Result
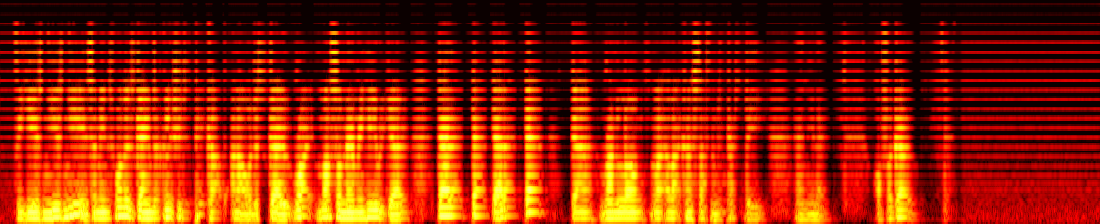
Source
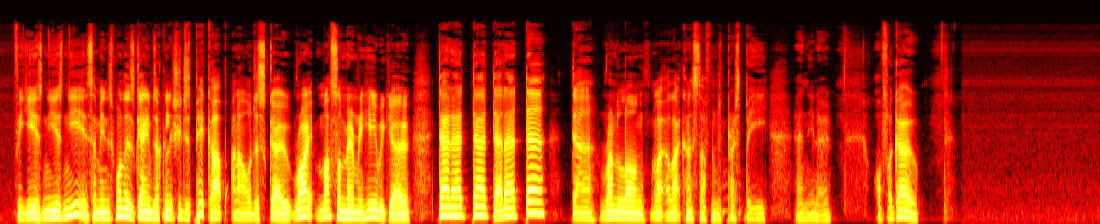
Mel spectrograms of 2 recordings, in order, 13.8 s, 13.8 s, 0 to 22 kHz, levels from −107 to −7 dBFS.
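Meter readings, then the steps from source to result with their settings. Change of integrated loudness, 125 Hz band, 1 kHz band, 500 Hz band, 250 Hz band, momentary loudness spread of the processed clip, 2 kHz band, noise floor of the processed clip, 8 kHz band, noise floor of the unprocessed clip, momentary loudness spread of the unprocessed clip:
−6.0 dB, −7.5 dB, −6.5 dB, −7.5 dB, −7.5 dB, 17 LU, −3.0 dB, −67 dBFS, +4.0 dB, −65 dBFS, 15 LU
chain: every partial snapped to a pitch grid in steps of 3 semitones
every ending faded ahead of time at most 200 dB per second
level −5.5 dB

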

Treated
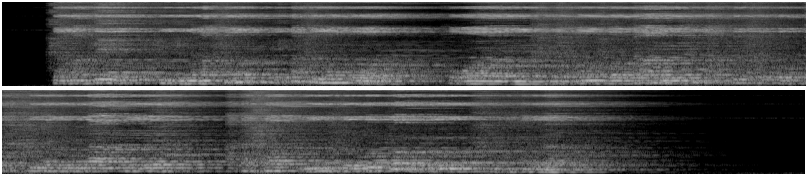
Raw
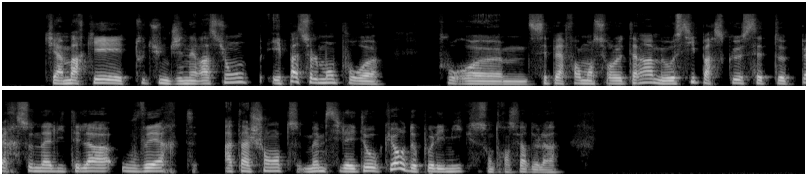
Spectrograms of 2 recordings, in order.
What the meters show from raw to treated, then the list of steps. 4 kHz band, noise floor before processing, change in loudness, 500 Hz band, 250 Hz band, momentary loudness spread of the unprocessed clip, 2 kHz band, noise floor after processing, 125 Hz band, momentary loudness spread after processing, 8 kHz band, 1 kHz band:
+11.0 dB, −74 dBFS, +6.0 dB, −7.5 dB, −4.5 dB, 9 LU, −5.0 dB, −60 dBFS, −7.5 dB, 8 LU, +19.0 dB, −7.0 dB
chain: comb filter 3.9 ms, depth 33%
harmonic and percussive parts rebalanced percussive −15 dB
downward compressor, threshold −23 dBFS, peak gain reduction 12 dB
bad sample-rate conversion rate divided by 8×, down none, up zero stuff
reverb with rising layers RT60 2.2 s, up +12 semitones, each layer −8 dB, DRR −8.5 dB
level −8.5 dB

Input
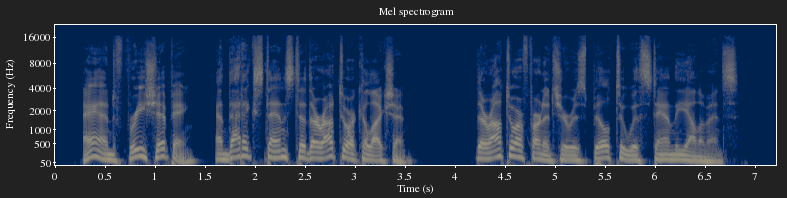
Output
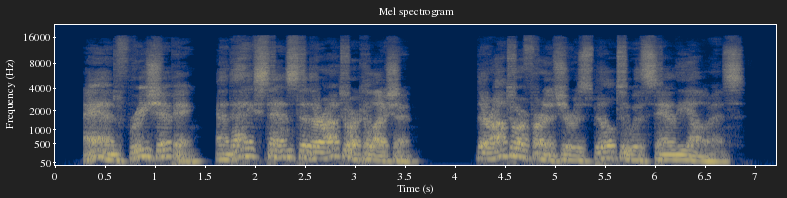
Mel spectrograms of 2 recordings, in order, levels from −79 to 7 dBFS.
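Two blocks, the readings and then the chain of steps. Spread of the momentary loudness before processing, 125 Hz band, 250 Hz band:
6 LU, +9.0 dB, +11.0 dB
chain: reverb whose tail is shaped and stops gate 90 ms flat, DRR −7.5 dB
level +2 dB

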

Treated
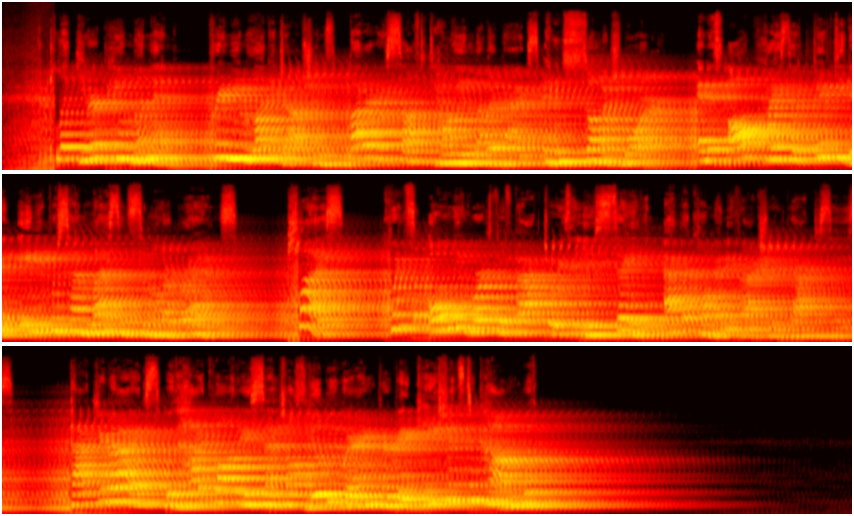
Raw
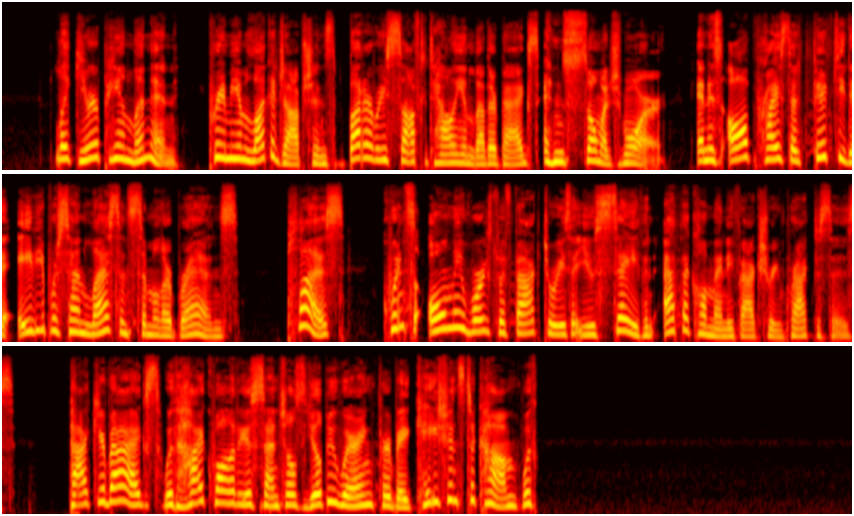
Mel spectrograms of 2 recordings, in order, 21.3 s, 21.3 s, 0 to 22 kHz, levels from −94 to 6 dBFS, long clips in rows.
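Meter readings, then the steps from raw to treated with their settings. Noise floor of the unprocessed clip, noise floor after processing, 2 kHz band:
−80 dBFS, −67 dBFS, +1.0 dB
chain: spring reverb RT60 2.2 s, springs 40 ms, chirp 30 ms, DRR −7 dB
background raised ahead of every attack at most 49 dB per second
level −7 dB

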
